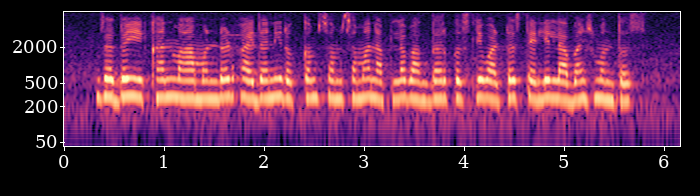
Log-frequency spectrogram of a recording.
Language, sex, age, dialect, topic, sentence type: Marathi, female, 60-100, Northern Konkan, banking, statement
